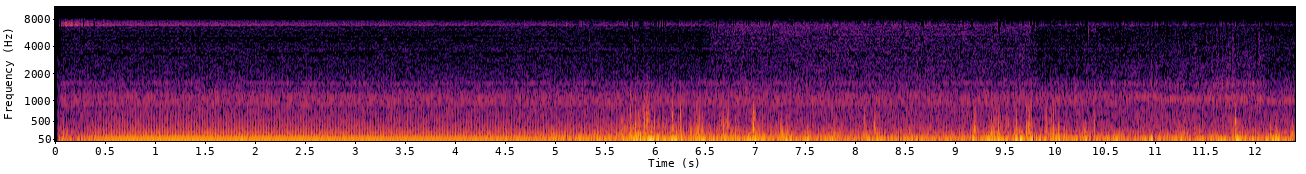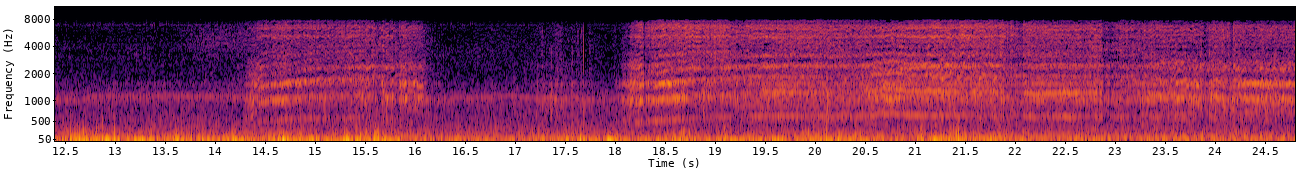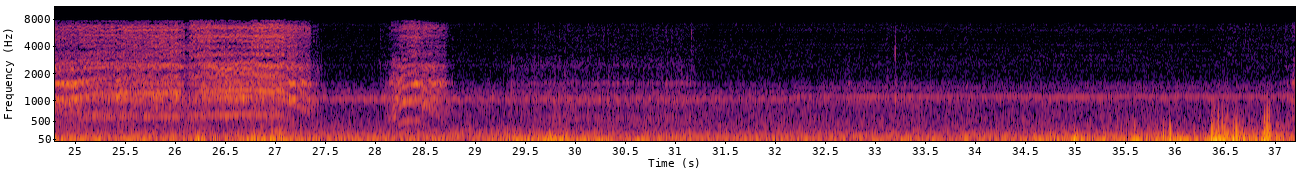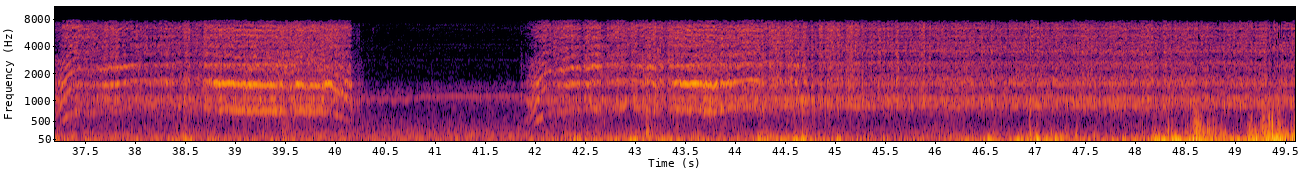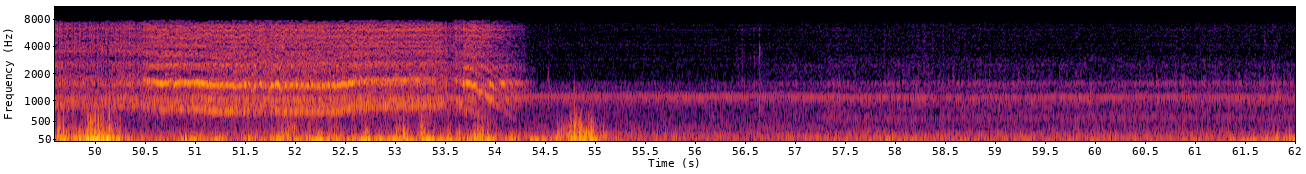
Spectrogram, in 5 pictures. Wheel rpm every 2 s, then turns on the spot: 0, 0, 0, 0, 0, 10, 0, 100, 20, 130, 160, 160, 160, 100, 20, 10, 0, 0, 70, 190, 20, 190, 230, 230, 230, 220, 210, 10, 10, 20, 20.
10-12 28-32 56-62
